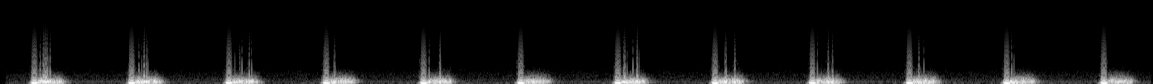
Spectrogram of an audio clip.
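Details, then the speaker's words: Pathologic murmur in a child or teen, aortic stenosis type, heard at the right upper sternal border: loud, harsh murmur with each regular beat, about 62 a minute. "you're listening up at the right upper sternal border and you hear a murmur it's loud so not reassuring"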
